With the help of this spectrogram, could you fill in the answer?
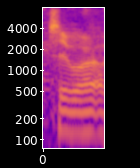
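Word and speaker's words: Saveur: How do I say this? – Savoir. – Okay. I wasn't sure.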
